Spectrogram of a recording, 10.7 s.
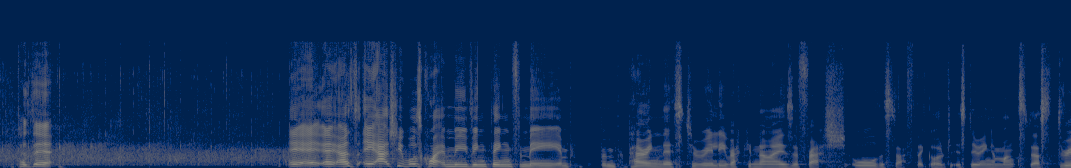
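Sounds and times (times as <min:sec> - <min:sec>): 
church congregation applause: 0:00.0 - 0:03.5
speech: 0:00.2 - 0:00.8, 0:02.9 - 0:10.7.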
